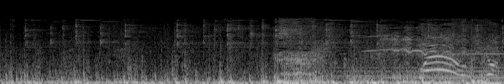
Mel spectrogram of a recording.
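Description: Horses gallop and whinny in Red Dead Redemption 2, with steady clip-clop hoofbeats throughout and a shrill whinny near the end, all under dense game noise and a voice.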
